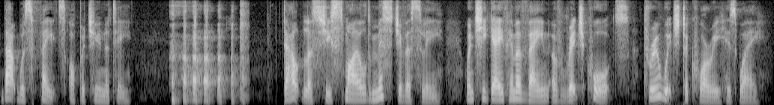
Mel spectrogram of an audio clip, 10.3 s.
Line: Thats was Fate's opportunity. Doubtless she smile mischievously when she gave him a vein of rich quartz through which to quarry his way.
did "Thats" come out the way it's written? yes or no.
no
